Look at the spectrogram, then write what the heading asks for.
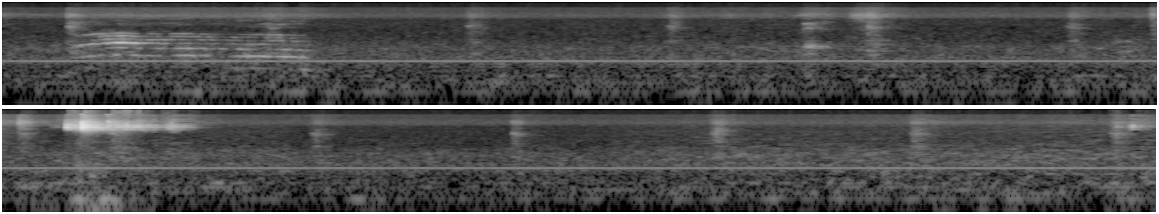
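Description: A house cat gives a short run of agitated meows near the start, followed by a steady electrical hum and a brief sharp clatter partway through.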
